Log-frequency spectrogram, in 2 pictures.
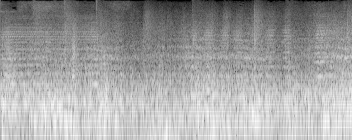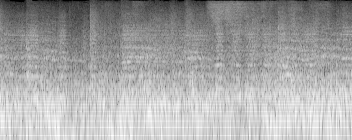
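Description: Electric-hauled freight train passing close by: a steady, loud rolling rumble with wheels clattering over the rail joints.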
